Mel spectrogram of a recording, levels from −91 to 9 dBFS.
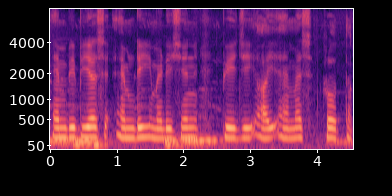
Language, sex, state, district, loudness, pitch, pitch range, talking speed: Hindi, male, Haryana, Charkhi Dadri, -16 LUFS, 165 Hz, 160-170 Hz, 65 wpm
